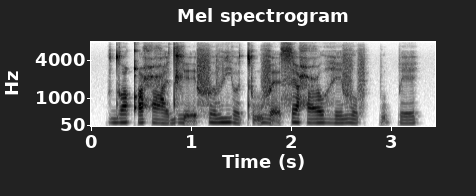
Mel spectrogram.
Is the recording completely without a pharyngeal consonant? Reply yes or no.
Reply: no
